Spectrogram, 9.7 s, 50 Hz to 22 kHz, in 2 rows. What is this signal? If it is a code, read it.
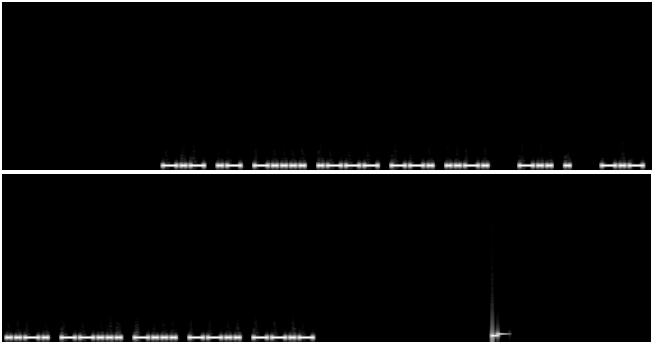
Morse code, heard as a keyed tone, about 36 wpm, 700 Hz. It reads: KA6JGF DE KF7BZQ
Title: USA Callsign DE Callsign - 6 Characters - 35wpm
